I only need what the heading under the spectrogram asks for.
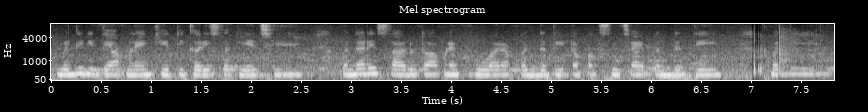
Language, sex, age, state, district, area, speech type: Gujarati, female, 18-30, Gujarat, Narmada, rural, spontaneous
